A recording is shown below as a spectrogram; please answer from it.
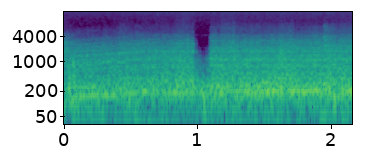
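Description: Steady roar of a glassblowing glory hole's burner, with a low hum under it.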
